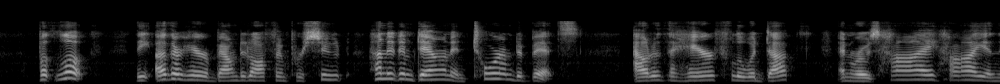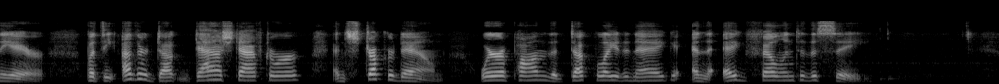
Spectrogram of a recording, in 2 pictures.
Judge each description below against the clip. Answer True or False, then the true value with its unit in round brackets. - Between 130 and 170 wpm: True (165 wpm)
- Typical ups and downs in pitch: True (3.3 semitones)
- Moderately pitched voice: False (195 Hz)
